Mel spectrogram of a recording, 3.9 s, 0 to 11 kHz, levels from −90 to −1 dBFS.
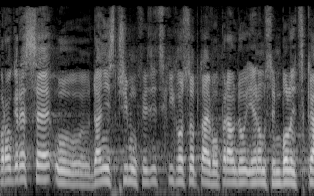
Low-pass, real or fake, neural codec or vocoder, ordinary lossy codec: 9.9 kHz; real; none; MP3, 48 kbps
